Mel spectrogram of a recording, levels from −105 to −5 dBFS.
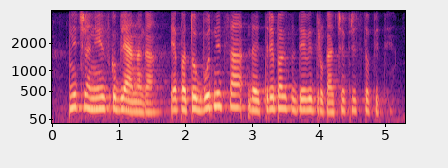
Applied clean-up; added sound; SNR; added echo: none; none; none; none.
